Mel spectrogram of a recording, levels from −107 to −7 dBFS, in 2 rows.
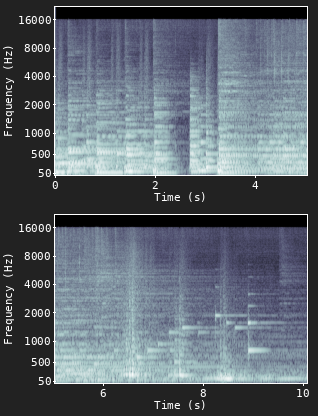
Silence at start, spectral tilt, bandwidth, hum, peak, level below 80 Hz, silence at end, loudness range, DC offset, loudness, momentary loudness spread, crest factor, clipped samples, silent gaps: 0 s; -6 dB/octave; 16.5 kHz; none; -2 dBFS; -30 dBFS; 0 s; 4 LU; under 0.1%; -19 LUFS; 12 LU; 16 dB; under 0.1%; none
